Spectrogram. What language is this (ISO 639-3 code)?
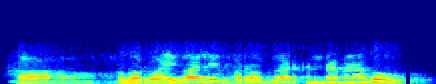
ori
